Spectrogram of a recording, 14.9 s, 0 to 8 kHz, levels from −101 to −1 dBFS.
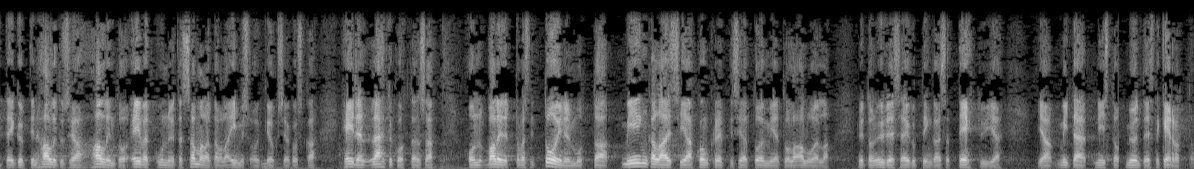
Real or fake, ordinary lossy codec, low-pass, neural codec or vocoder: real; none; 7.2 kHz; none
